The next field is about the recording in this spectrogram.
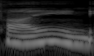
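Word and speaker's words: sign: এস এর জন্য জ এসছে ঠিক আছে রিজাইন সাইন এস আই জি এন সাইন ওকে বুঝাতে পারলাম এর যখন সাইলেন্ট থাকে দেখো honour H ও এন ও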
